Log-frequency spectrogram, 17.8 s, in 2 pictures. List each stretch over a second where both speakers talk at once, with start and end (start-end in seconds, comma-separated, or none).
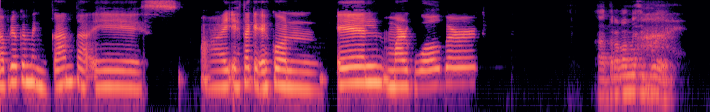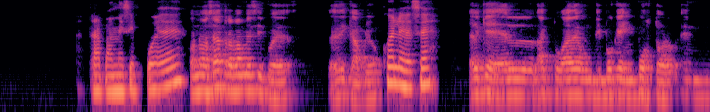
none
